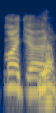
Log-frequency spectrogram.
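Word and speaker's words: Magyar: I think your native language was um Magar. Is that right? Yeah. Majar.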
